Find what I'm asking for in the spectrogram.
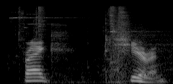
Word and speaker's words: Sheeran: Frank Sheeran. Am I saying that right? Yeah, you said right.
